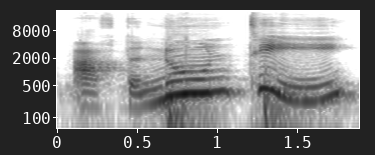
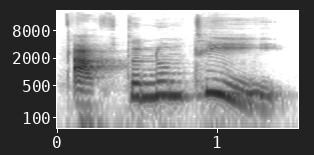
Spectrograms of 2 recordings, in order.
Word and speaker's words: afternoon tea: a primary stress so i do not say afternoon tea but i say afternoon tea this is to keep rhythmicality musicality at the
